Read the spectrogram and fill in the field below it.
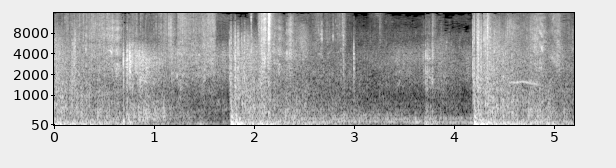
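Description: Mortar shells exploding in Hunt: Showdown: two heavy booms a couple of seconds apart, each a sharp onset followed by a long rumbling decay over steady outdoor ambience.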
